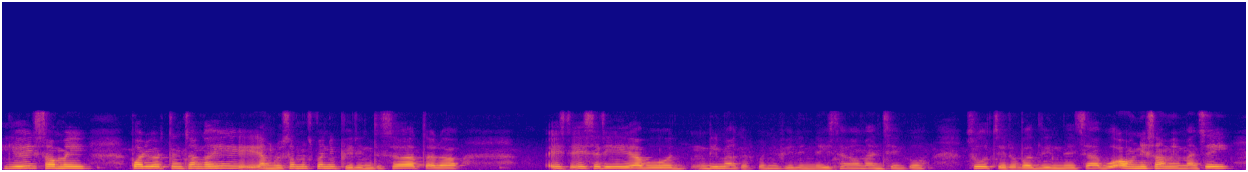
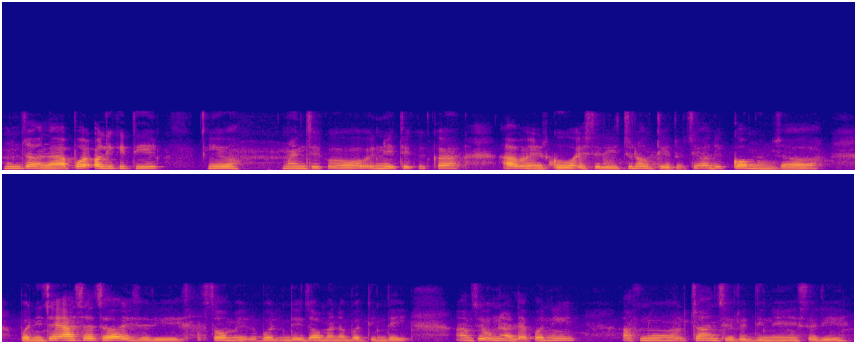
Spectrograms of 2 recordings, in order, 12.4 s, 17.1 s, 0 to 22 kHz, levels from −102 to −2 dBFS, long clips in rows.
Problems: background conversations at intervals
